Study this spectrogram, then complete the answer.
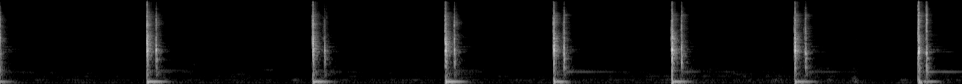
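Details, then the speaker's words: Spigen ArcPlay mechanical gaming keyboard, non-hot-swap switches: single key presses each followed by a short metallic echoing ping, more apparent on left-side keys; cause unclear, owner unsure whether only his unit is affected. "Now, I don't know if it's just my keyboard, but I can hear a strange echoing ping sound from the keycaps. It's more apparent from the keys on the left-hand side of the board."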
